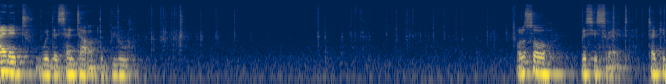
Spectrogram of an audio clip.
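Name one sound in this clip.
Plastic puzzle cube pieces click and clatter as they are twisted.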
